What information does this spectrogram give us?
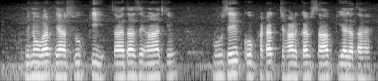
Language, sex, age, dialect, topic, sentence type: Hindi, male, 60-100, Awadhi Bundeli, agriculture, statement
